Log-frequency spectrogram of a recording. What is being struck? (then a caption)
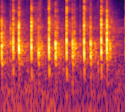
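Plastic paint spray bottle with mixing ball. A white Dina Wakley Media Gloss spray bottle is shaken hard before use, and the mixing ball inside rattles as the paint is mixed. It makes a quick series of sharp, bright clicks that die away almost at once, with no low rumble.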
